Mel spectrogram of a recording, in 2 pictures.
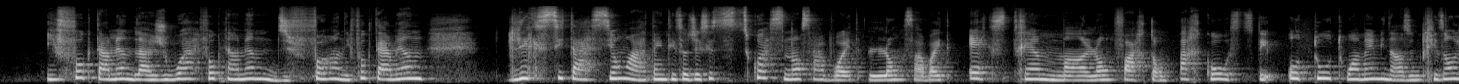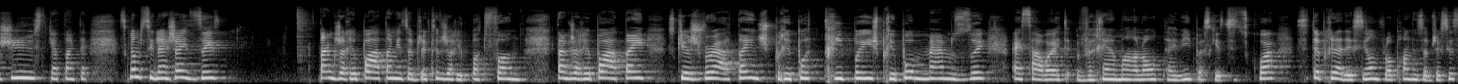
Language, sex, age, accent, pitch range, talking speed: English, female, 20-39, Canadian, 210-260 Hz, 230 wpm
